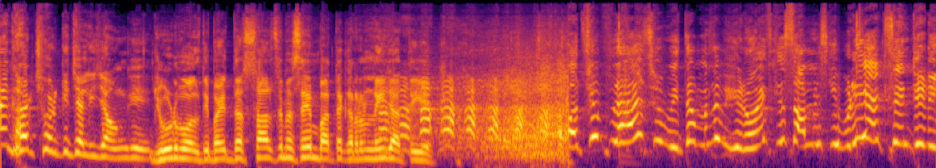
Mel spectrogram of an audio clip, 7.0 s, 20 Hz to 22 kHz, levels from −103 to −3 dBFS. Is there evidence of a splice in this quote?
yes; 1 cut; at 4.3 s

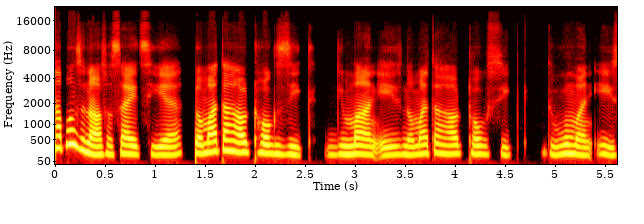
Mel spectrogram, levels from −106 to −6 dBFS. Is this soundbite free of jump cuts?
no; 1 cut; at 1.4 s

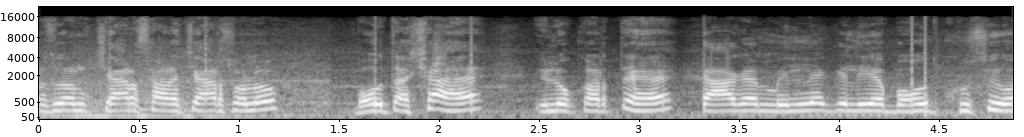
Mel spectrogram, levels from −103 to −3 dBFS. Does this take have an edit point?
yes; 2 cuts; at 1.4 s, 3.3 s

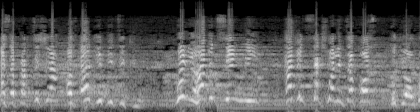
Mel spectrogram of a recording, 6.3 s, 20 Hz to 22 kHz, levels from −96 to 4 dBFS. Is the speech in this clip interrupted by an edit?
no; 0 cuts

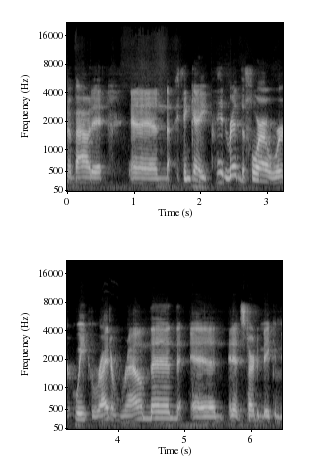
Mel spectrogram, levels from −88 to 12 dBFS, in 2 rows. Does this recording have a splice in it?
yes; 1 cut; at 2.2 s

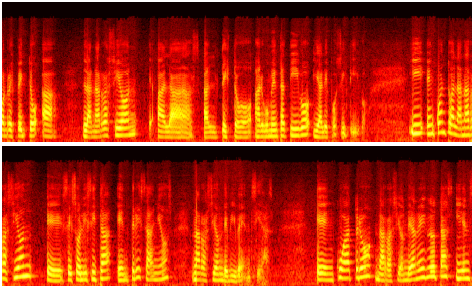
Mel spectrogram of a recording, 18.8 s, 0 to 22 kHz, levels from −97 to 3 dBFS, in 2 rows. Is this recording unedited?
yes; 0 cuts

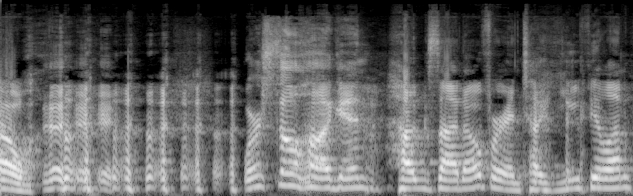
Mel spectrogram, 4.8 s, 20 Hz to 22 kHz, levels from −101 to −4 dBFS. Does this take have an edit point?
yes; 1 cut; at 2.8 s

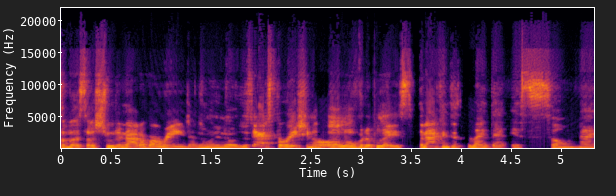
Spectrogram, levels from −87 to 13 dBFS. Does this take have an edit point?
yes; 1 cut; at 3.5 s

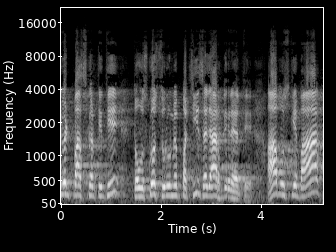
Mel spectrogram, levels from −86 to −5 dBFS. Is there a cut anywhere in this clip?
no; 0 cuts

